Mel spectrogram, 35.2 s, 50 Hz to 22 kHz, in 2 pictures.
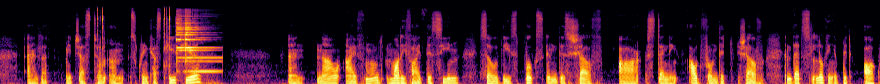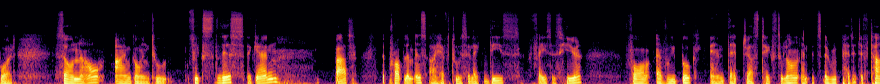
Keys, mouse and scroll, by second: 1.8-4.2 drag, 5.2 middle click, 5.9 n, 6.7-8.2 middle drag, 10.8-11.9 middle drag, 13.5 click, 14.3-19.4 middle drag, 20.2 Tab, 20.8 middle click, 22.8 shift+click, 22.9 shift+middle click, 23.1 shift+click, 23.1 shift+middle click, 28.4 shift+click, 29.2 shift+click, 29.8 shift+click, 30.5 shift+click, 31.3 shift+click, 32.1 middle click, 32.5 click, 33.2-35.2 middle drag.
